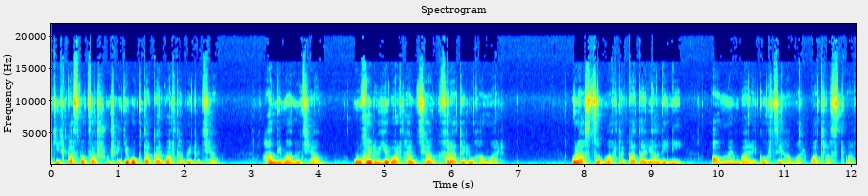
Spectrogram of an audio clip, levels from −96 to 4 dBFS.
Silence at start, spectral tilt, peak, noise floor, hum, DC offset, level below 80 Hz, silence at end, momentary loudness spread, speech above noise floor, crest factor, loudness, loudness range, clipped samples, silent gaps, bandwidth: 0 s; -5.5 dB/octave; -8 dBFS; -56 dBFS; none; under 0.1%; -58 dBFS; 0 s; 13 LU; 30 dB; 20 dB; -26 LUFS; 4 LU; under 0.1%; none; over 20 kHz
